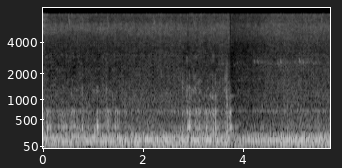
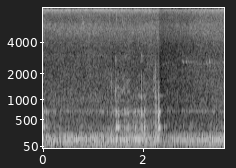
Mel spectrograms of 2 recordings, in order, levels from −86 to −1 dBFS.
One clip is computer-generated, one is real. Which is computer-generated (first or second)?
first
